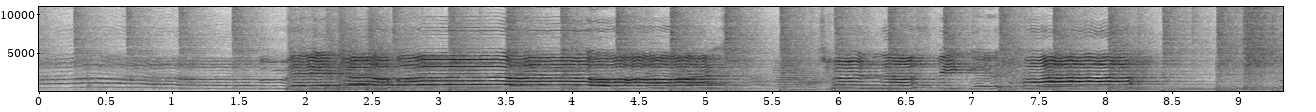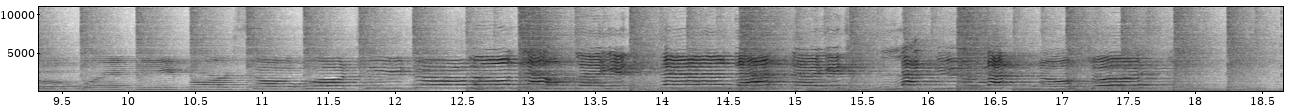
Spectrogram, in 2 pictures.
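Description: Girls' voices singing a musical-theatre number, with a live pit band accompanying underneath. A long, wavering held note comes about two seconds in.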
